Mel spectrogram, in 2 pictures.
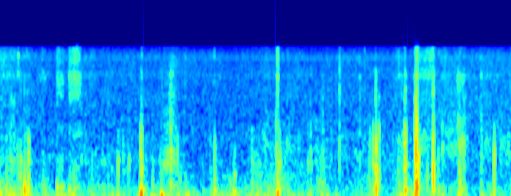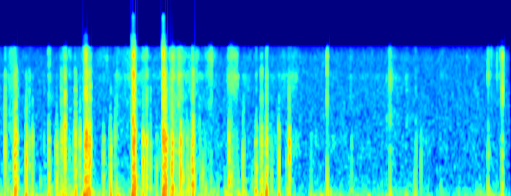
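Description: Irregular clicks, knocks and rubbing from a webcam being handled and moved about, thickest about four to five seconds in.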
